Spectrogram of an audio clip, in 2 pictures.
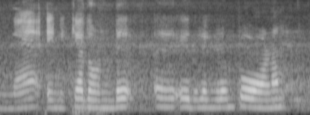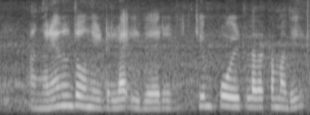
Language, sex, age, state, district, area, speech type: Malayalam, female, 18-30, Kerala, Thrissur, urban, spontaneous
